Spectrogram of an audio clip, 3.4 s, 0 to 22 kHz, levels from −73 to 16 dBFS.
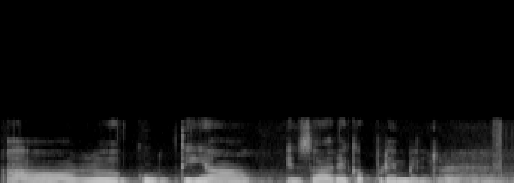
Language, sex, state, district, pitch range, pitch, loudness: Hindi, female, Chhattisgarh, Raipur, 200-220 Hz, 210 Hz, -13 LUFS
